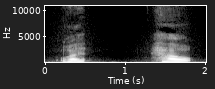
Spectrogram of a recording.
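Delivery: stammering. Jack answers her unexpected question, stammering. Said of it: "He stammered".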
